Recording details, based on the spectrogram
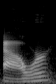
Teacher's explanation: h when it has an o after it quite often will be silent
